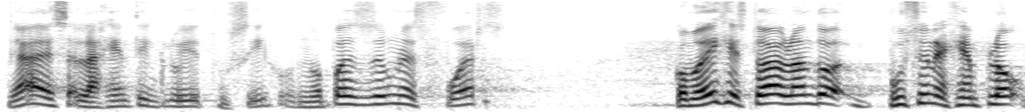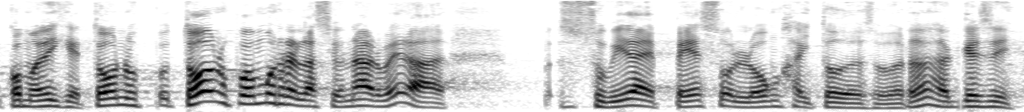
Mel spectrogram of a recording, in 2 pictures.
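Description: High-voiced pastor preaching in a hall. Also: male voice, animated, quick pace, fairly bright tone. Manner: conversational preaching, rising to emphatic questions. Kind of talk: sermon. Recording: long hall reverb.

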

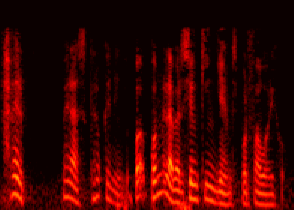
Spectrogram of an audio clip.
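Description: Male pastor, raspy mid-pitched voice, conversational sermon, muffled low-fidelity recording. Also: big pitch swings, normal speed. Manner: earnest, repeats words, asks the congregation questions. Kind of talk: conversational sermon with Bible study. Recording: dull lo-fi recording.

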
